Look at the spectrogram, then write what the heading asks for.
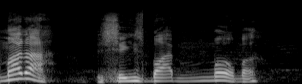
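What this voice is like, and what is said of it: Imitated Forrest Gump character voice. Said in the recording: “Is that your Forrest Gump accent? ... That's the best I could do.”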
